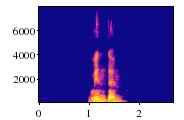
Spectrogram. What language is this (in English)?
Wakhi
